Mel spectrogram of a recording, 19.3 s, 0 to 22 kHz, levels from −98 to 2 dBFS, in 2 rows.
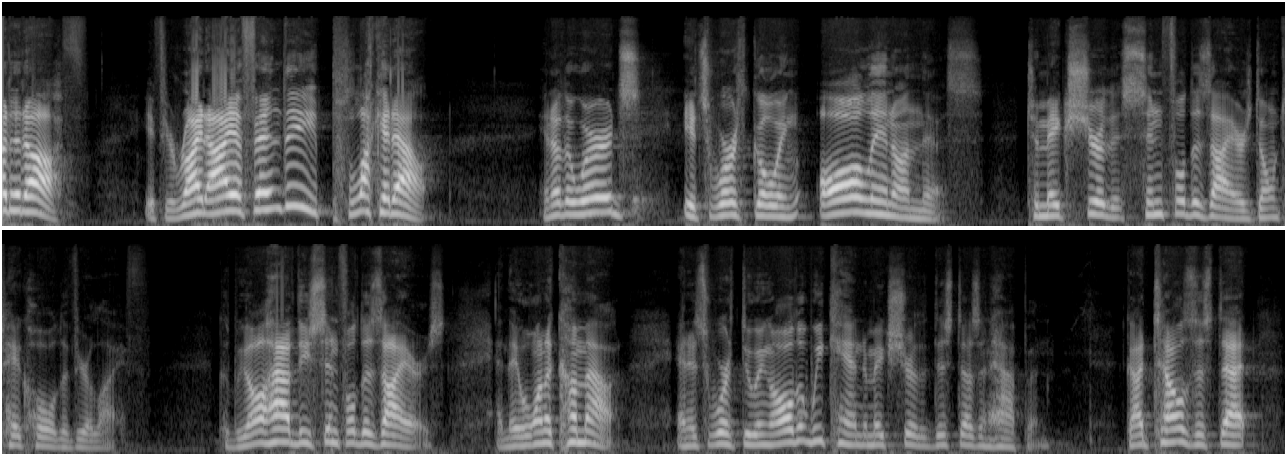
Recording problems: abrupt cut into speech; at the start

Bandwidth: 16.5 kHz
